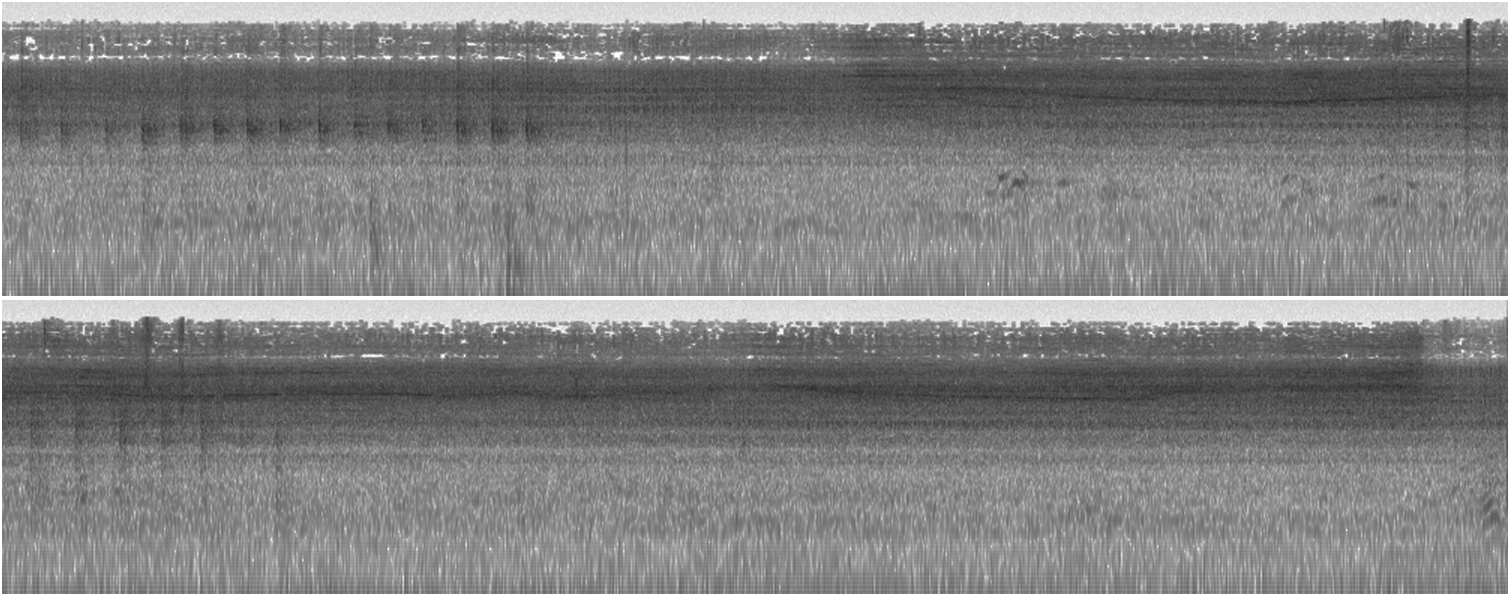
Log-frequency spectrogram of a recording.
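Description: Construction-site noise: a steady low engine rumble with machinery clatter. A quick run of high chirping pulses comes in the first few seconds, and a high wavering whine runs from about a third of the way in until near the end.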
